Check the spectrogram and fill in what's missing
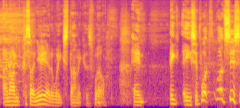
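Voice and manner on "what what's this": alarmed squeal. Retold or imitated. Driver panicking at the bag.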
